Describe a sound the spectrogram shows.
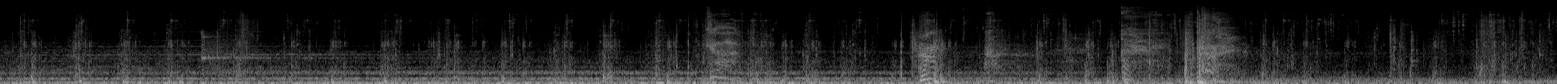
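Heavy armoured footsteps clank on a metal grating.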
